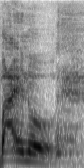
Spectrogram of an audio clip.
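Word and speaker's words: Bynoe: His name is Jonathan Boyne. Is Bino or? I think it's Boyne. It's B-Y-N-O-E, however you pronounce that. Wait, B-Y-N-O-E. It's not B-O-Y-N-E? No, it's B-Y-N-O-E. Wait, what? Yeah. It's Bino.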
